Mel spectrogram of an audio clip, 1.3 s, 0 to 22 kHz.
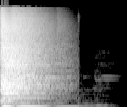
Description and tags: st Hit 3
"Crashing" metal hit in stereo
